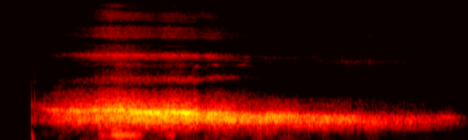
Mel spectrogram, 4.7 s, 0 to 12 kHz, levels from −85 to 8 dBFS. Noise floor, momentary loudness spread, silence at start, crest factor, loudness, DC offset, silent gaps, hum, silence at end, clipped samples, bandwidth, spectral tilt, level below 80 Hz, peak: -56 dBFS; 21 LU; 0.5 s; 18 dB; -26 LUFS; under 0.1%; none; none; 0.55 s; under 0.1%; 9.4 kHz; -6.5 dB/octave; -64 dBFS; -10 dBFS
